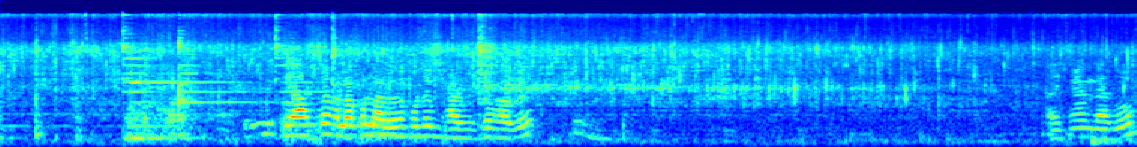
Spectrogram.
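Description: Vegetables sizzle in a hot pan.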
